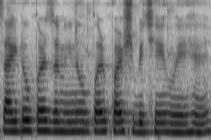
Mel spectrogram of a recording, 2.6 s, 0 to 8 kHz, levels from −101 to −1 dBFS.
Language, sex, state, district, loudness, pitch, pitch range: Hindi, female, Uttar Pradesh, Lucknow, -14 LUFS, 205 Hz, 195-210 Hz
